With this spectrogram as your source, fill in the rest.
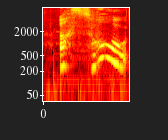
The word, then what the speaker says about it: ach so: Phrase number 9 is ach so, and this is the exact way how you should pronounce it. Ach so, so with this long so.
